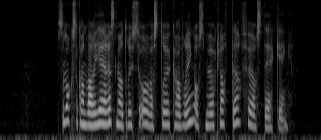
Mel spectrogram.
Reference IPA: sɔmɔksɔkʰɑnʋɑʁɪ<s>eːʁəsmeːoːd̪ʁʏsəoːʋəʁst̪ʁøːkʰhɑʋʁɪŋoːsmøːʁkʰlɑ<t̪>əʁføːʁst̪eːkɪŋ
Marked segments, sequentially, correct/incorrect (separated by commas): incorrect, correct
